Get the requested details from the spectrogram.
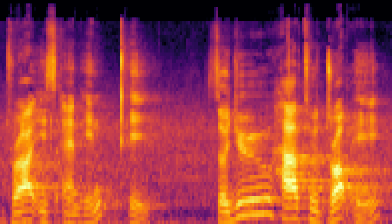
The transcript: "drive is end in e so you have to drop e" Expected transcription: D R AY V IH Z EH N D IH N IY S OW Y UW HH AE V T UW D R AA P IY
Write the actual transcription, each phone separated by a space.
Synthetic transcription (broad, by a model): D R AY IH S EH N IH N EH S OW Y UW HH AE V T UW D R AA P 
